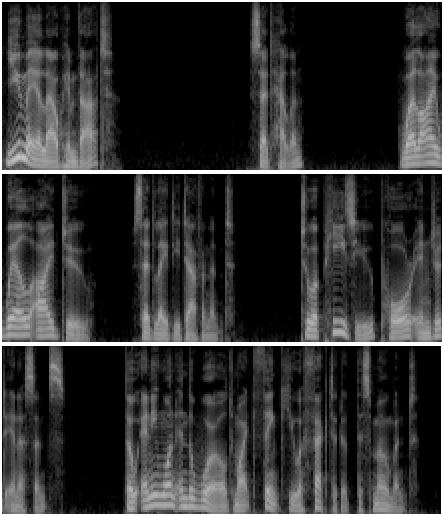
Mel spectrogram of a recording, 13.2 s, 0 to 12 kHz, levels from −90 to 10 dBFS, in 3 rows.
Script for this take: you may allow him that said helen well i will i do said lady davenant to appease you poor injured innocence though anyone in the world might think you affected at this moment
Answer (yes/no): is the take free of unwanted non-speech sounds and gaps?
yes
